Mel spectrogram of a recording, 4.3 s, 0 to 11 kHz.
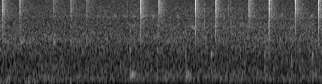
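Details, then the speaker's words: ENJOMOR 10cc Whippet flathead water-cooled four-stroke model gasoline engine, electronic ignition on 6 V battery, after wiring corrected: plug resting on engine, crisp spark snaps as flywheel turned by hand; healthy hot ignition spark. "I can hear it you can hear the spark pop I have the spark plug sitting here on the throttle there it is"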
